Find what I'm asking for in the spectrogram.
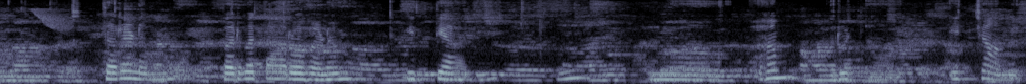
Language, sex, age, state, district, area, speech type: Sanskrit, female, 45-60, Karnataka, Shimoga, rural, spontaneous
